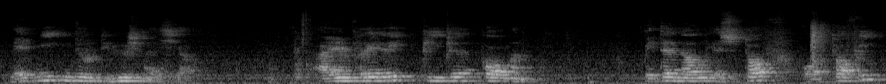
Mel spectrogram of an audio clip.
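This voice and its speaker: Over noticeable background noise and audible room echo, a man talks at a fairly slow pace and fairly high pitch, with ordinary pitch variation and long, frequent pauses. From South Africa, Stellenbosch. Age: 70s. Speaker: guest speaker, victim of forced removals. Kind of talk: prepared talk to students.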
